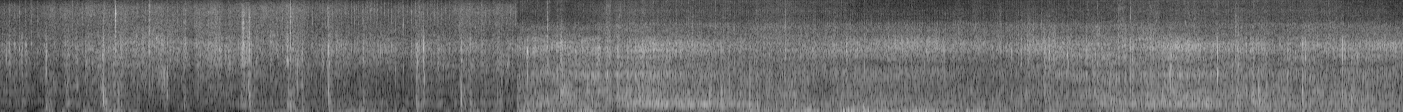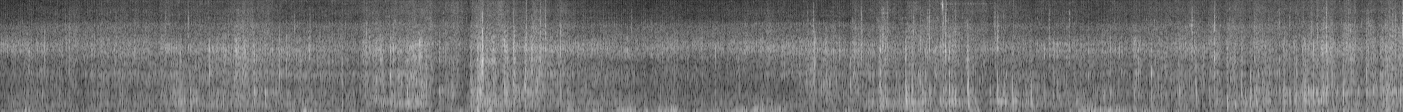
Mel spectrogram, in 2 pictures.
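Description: Mountain bike riding over a snowy trail: tyres crunching and rolling over snow and stones, with the bike rattling over bumps in frequent sharp clicks and wind rumbling on the microphone. It gets louder about five seconds in.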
